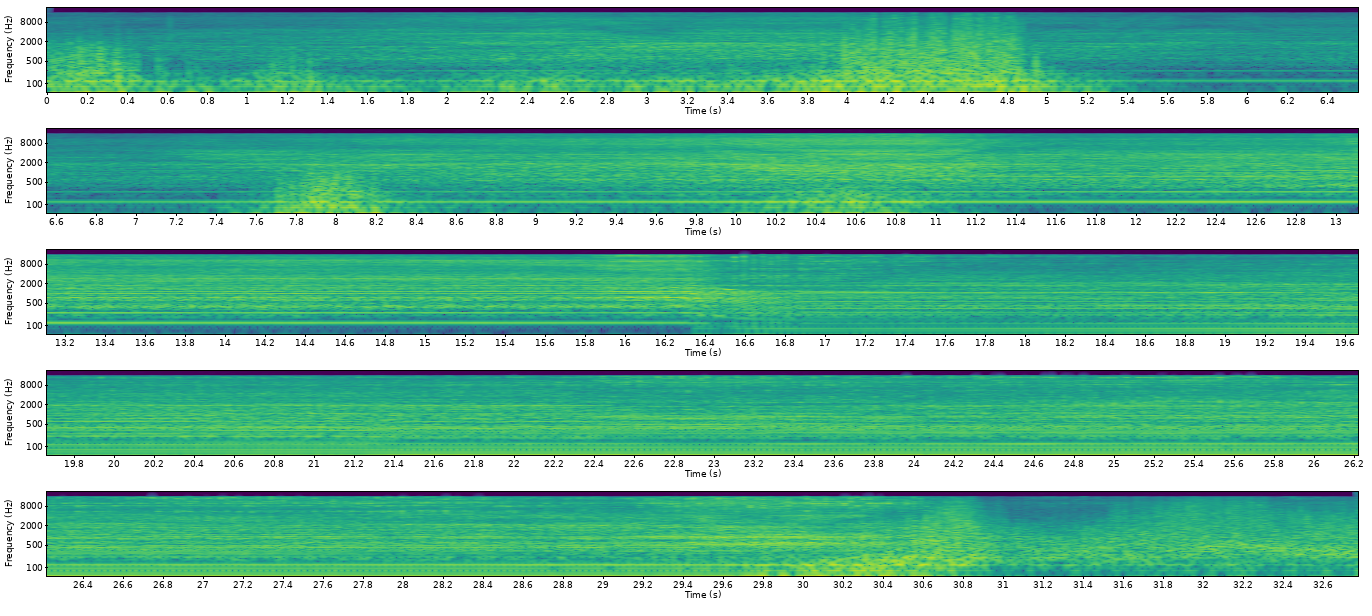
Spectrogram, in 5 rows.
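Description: Echo PB-2620 handheld leaf blower's small two-stroke engine running steadily, with a few loud rushes of air over the microphone in the first third. A little past halfway its note shifts, a lower tone coming in under it.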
